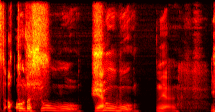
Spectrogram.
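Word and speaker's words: Xu Wu: Yeah, that is X is Shu.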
